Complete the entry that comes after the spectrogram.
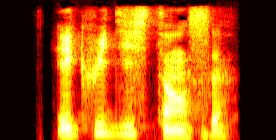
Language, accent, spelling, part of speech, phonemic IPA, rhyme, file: French, France, équidistance, noun, /e.ki.dis.tɑ̃s/, -ɑ̃s, LL-Q150 (fra)-équidistance.wav
- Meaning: equidistance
